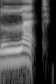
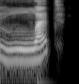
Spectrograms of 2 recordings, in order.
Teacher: Your tongue should be touching the roof of your mouth right behind your teeth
